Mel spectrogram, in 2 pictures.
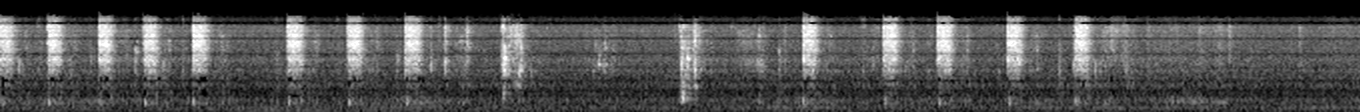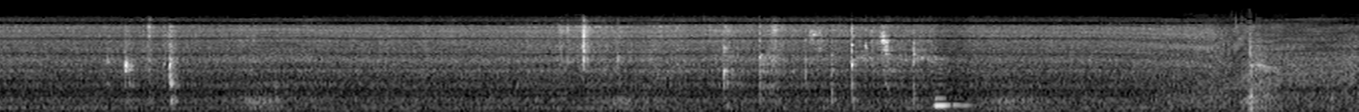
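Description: Hand-made ASMR trigger sounds from a spa role-play: a run of crisp strokes, about two a second, for the first ten seconds or so. After that come softer scattered taps and handling over a steady background hiss.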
